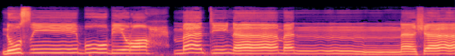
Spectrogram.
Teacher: T itu mesti huruf ta memang kena keluar angin. Dia huruf hamas. Jadi birahmatina mesti ada keluar angin, tapi jangan berlebihan sangat.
